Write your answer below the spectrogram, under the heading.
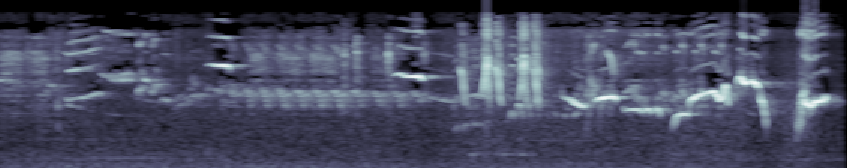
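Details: White-rumped shama singing while moulting; soft high whistles at first over background hiss, then louder phrases of sharp, swooping whistled notes and clicks in the final seconds.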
